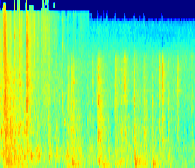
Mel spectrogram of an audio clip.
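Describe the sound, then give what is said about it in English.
A door being broken down: a rapid run of sharp cracks, thuds and splintering clatter, fairly loud, with no one speaking. “Now stand back while I break down this door.”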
